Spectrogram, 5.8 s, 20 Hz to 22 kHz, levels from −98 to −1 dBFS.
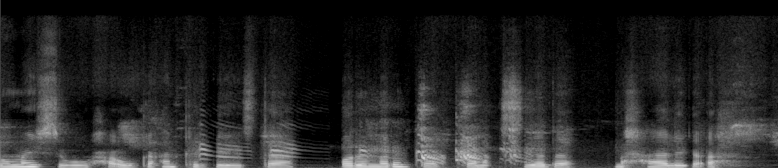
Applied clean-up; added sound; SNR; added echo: neural mask model RNNoise.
